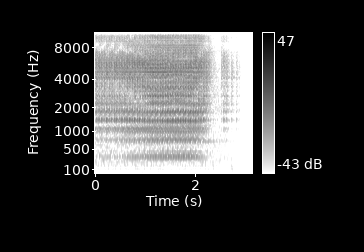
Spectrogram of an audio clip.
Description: noisy air-con - the sound on this clip has not been boosted at all, it is just as it was recorded.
